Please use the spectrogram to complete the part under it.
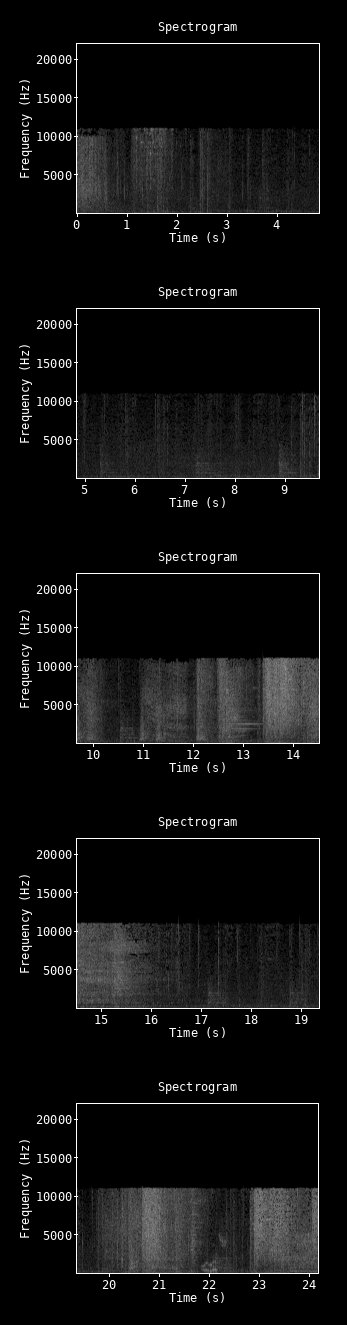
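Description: Swords clash and strike in a game fight.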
